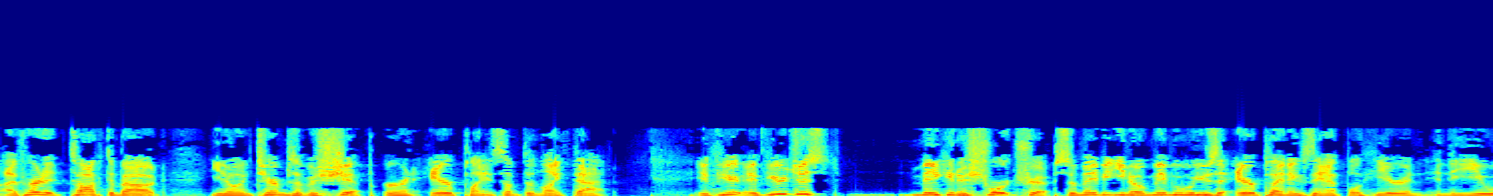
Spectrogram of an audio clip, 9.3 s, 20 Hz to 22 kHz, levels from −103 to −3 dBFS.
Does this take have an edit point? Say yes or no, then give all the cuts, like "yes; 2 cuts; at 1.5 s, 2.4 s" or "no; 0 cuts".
no; 0 cuts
